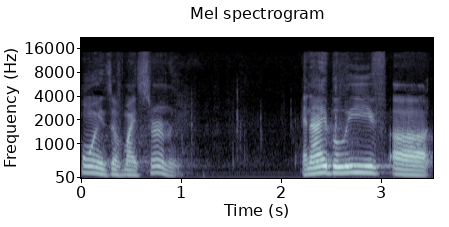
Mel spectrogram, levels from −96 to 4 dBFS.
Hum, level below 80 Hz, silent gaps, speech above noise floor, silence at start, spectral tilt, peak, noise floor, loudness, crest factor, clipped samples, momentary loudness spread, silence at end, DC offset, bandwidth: none; -68 dBFS; none; 44 dB; 0 s; -7 dB/octave; -4 dBFS; -66 dBFS; -22 LUFS; 20 dB; under 0.1%; 12 LU; 0 s; under 0.1%; 14.5 kHz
